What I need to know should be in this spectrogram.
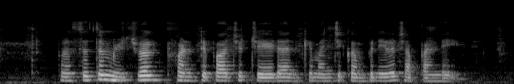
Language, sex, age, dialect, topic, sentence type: Telugu, female, 18-24, Utterandhra, banking, question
